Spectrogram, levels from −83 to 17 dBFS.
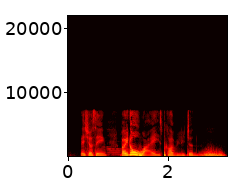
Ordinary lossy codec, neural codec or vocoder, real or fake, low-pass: MP3, 48 kbps; none; real; 7.2 kHz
